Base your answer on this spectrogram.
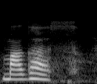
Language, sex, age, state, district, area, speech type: Goan Konkani, female, 18-30, Goa, Quepem, rural, read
